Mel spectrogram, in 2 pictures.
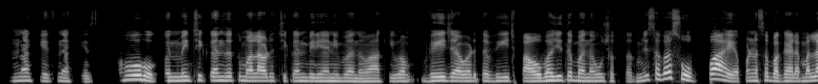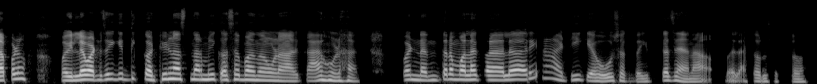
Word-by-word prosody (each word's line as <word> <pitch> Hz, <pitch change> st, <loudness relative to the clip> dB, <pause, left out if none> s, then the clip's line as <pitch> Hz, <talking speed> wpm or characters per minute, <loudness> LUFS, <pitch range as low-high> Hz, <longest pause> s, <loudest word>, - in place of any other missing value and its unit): नक्कीच, 170 Hz, -3 st, -4 dB
नक्कीच. 140 Hz, -4 st, -7 dB, 0.3 s
हो, 215 Hz, +1 st, +6 dB
हो. 170 Hz, -6 st, +4 dB
पण 175 Hz, -, 0 dB
मी 180 Hz, +1 st, +2 dB
चिकन 180 Hz, -2 st, -1 dB
जर 185 Hz, -, +2 dB
तुम्हाला 170 Hz, -2 st, +2 dB
आवडतं 165 Hz, +1 st, +1 dB
चिकन 160 Hz, 0 st, -3 dB
बिर्याणी 155 Hz, 0 st, 0 dB
बनवा 145 Hz, -1 st, -1 dB
किंवा 155 Hz, 0 st, -2 dB, 0.2 s
व्हेज 175 Hz, +1 st, +2 dB
आवडतं 155 Hz, 0 st, 0 dB
व्हेज. 165 Hz, +1 st, -2 dB
पावभाजी 160 Hz, +5 st, +4 dB
तर -, -, +2 dB
बनवू 160 Hz, 0 st, 0 dB
शकतात. 150 Hz, -3 st, -10 dB
म्हणजे 170 Hz, +8 st, -4 dB
सगळं 250 Hz, +6 st, +2 dB
सोप्पं 240 Hz, -, +3 dB
आहे, 190 Hz, -9 st, +5 dB
आपण 165 Hz, +4 st, -4 dB
असं 180 Hz, +2 st, -3 dB
बघायला 155 Hz, -1 st, +1 dB
मला 180 Hz, +4 st, +4 dB
पण 260 Hz, +2 st, +1 dB, 0.4 s
पहिलं 185 Hz, +4 st, +4 dB
वाटायचं, 220 Hz, +1 st, +5 dB
की 240 Hz, -, -3 dB
किती 240 Hz, +4 st, -9 dB
कठीण 240 Hz, +3 st, +2 dB
असणार. 240 Hz, -2 st, +2 dB
मी 230 Hz, +1 st, +1 dB
कसं 215 Hz, +1 st, -2 dB
बनवणार? 185 Hz, -7 st, 0 dB
काय 170 Hz, +4 st, -3 dB
होणार? 175 Hz, -5 st, -2 dB, 0.5 s
पण 220 Hz, 0 st, -1 dB
नंतर 200 Hz, +4 st, -2 dB
मला 220 Hz, -1 st, +2 dB
कळालं, 205 Hz, +1 st, +1 dB
"अरे, 230 Hz, -, -1 dB
हां, 265 Hz, -7 st, -8 dB
ठीक 210 Hz, +4 st, -9 dB
आहे. 165 Hz, -, -2 dB
होऊ 155 Hz, +2 st, -2 dB
शकतं 150 Hz, -6 st, -10 dB
इतकंच 180 Hz, +8 st, -7 dB
आहे 150 Hz, -8 st, -3 dB
ना, 130 Hz, +1 st, -7 dB, 0.2 s
मग -, -, -9 dB
काय -, -, -11 dB
करू 145 Hz, -2 st, -7 dB
शकतो." 125 Hz, -1 st, -13 dB
175 Hz, 215 wpm, -22 LUFS, 155-210 Hz, 0.5 s, हो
